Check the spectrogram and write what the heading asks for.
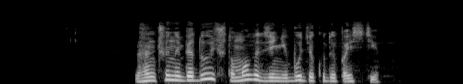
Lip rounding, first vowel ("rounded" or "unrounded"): unrounded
